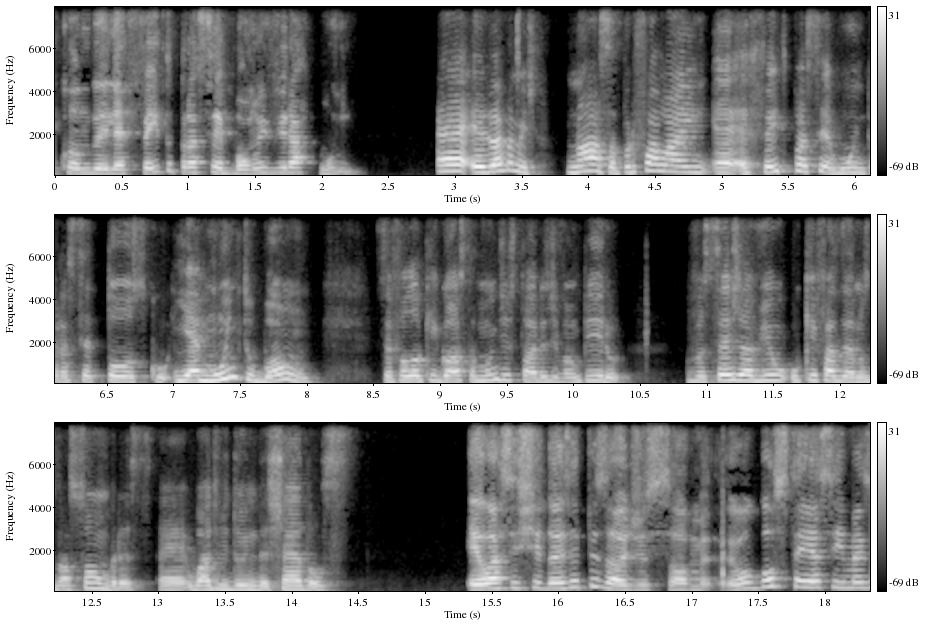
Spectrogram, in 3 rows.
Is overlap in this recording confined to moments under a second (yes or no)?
yes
